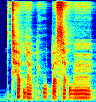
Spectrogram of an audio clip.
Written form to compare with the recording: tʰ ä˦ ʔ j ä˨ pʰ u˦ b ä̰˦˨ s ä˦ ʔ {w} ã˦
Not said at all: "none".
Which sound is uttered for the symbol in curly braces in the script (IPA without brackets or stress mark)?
w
